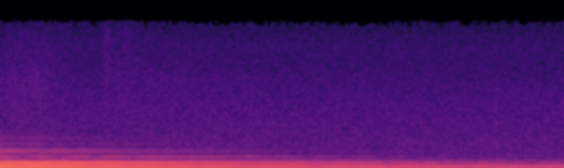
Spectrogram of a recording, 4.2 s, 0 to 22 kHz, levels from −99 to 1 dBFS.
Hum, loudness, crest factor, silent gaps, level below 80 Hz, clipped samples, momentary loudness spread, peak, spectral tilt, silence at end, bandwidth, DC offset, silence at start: none; -35 LUFS; 16 dB; none; -54 dBFS; under 0.1%; 14 LU; -18 dBFS; -6.5 dB/octave; 0 s; 19.5 kHz; under 0.1%; 0 s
